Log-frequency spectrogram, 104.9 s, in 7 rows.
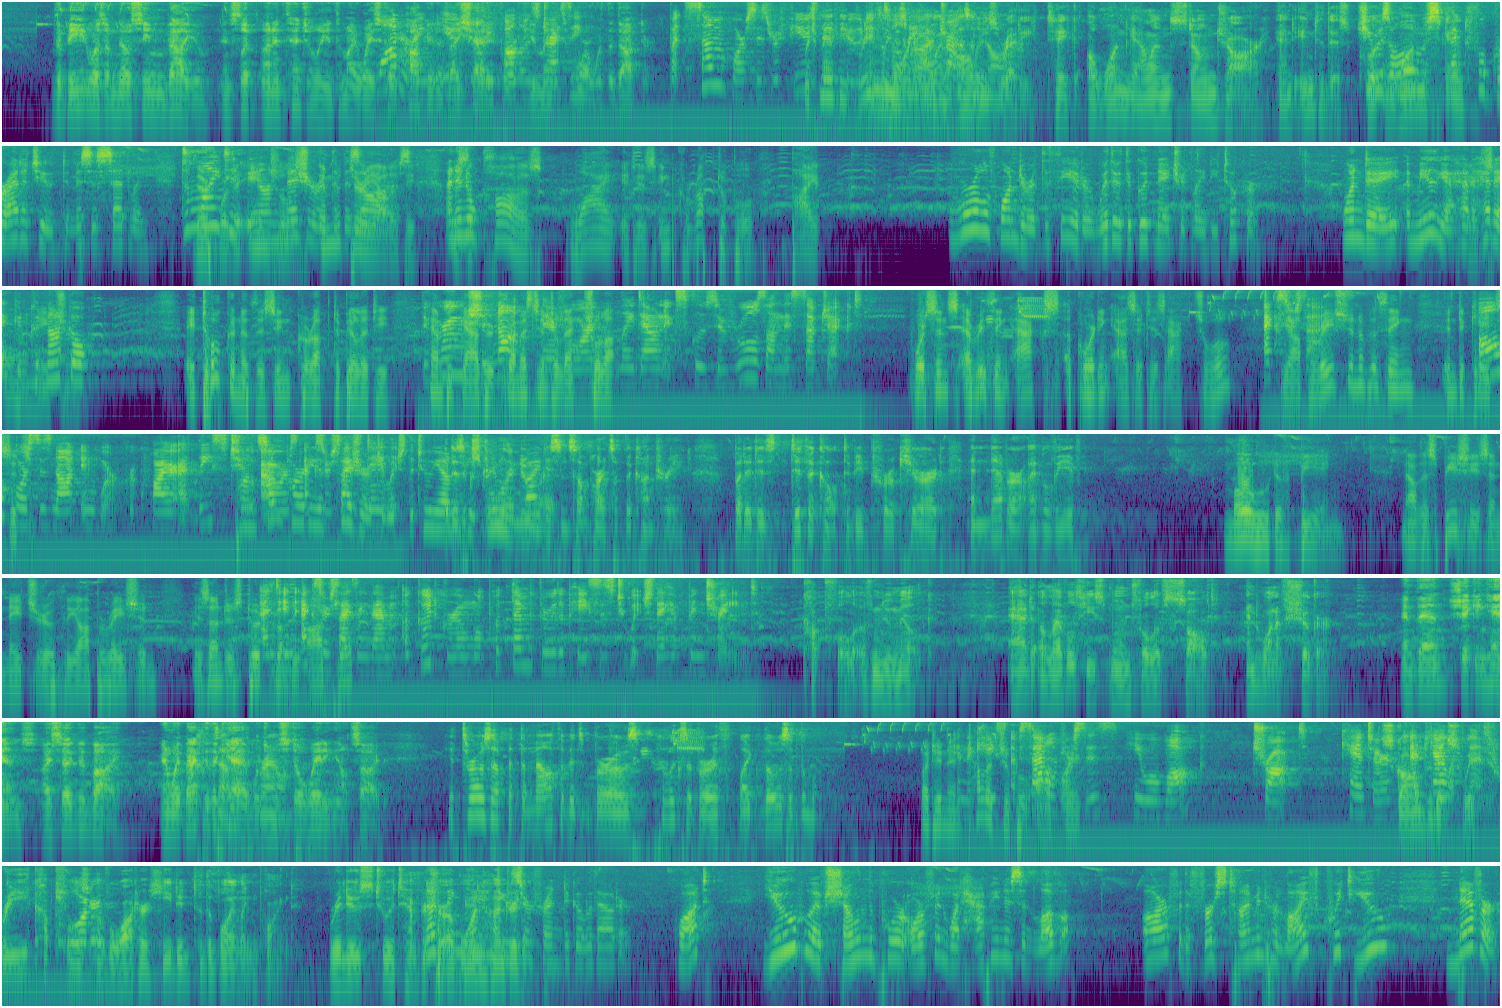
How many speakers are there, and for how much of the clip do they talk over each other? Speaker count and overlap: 6, about 25%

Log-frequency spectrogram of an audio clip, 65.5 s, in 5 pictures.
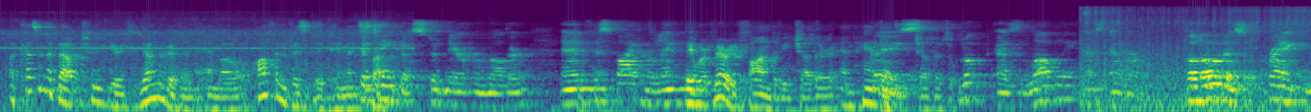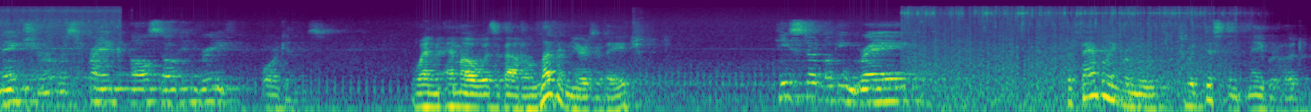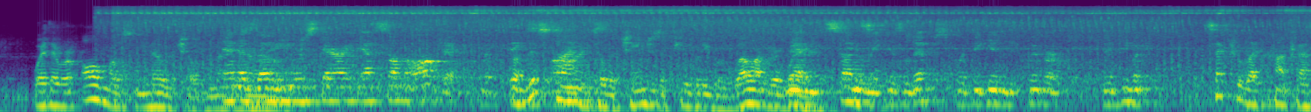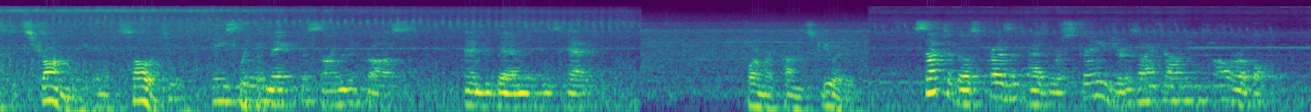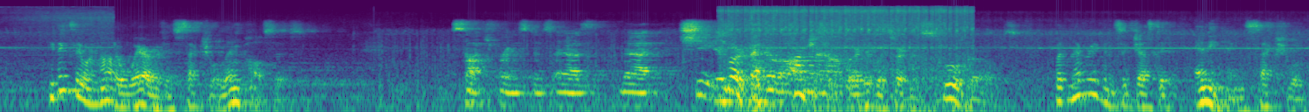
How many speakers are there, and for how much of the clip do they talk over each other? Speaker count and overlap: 2, about 12%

